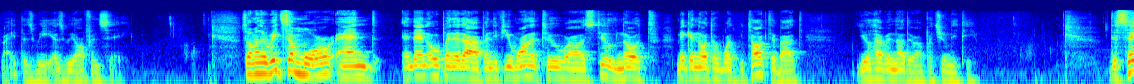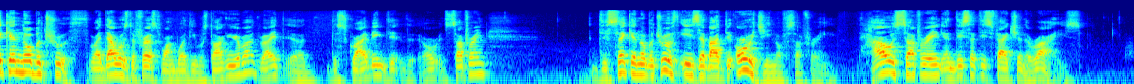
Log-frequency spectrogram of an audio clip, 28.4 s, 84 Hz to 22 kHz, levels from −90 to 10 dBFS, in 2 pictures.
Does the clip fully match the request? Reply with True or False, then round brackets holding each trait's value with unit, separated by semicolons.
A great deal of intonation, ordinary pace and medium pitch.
False (7.2 semitones; 160 wpm; 120 Hz)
